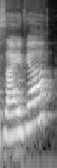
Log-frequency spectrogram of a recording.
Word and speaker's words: Xavier: diff you know like xavier that annoys me that it starts with x but it's pronounced like with a z not that your name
